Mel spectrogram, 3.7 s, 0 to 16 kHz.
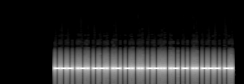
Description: Morse code, heard as a keyed tone, about 50 wpm, 700 Hz. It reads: ORGANIZATION
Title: Top 501-750 Words 50wpm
